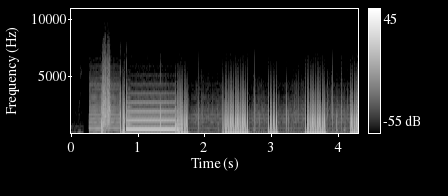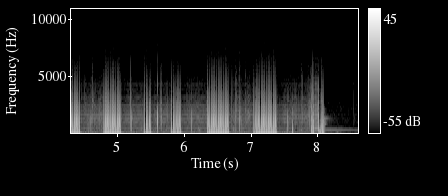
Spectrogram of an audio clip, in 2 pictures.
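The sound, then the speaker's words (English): A harsh, distorted telephone busy signal on a long-distance call dialed through the Calgary step tandem pulses on and off in a steady rapid rhythm for several seconds, following a longer buzzing tone at the start, with no voices present. “And again, when you hear the final tadutta, or tadudutta, of Calgary, the connection will already have been made through the step tandem because of the way you dial through it, and the number will be ringing, or busy, or going to intercept.”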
